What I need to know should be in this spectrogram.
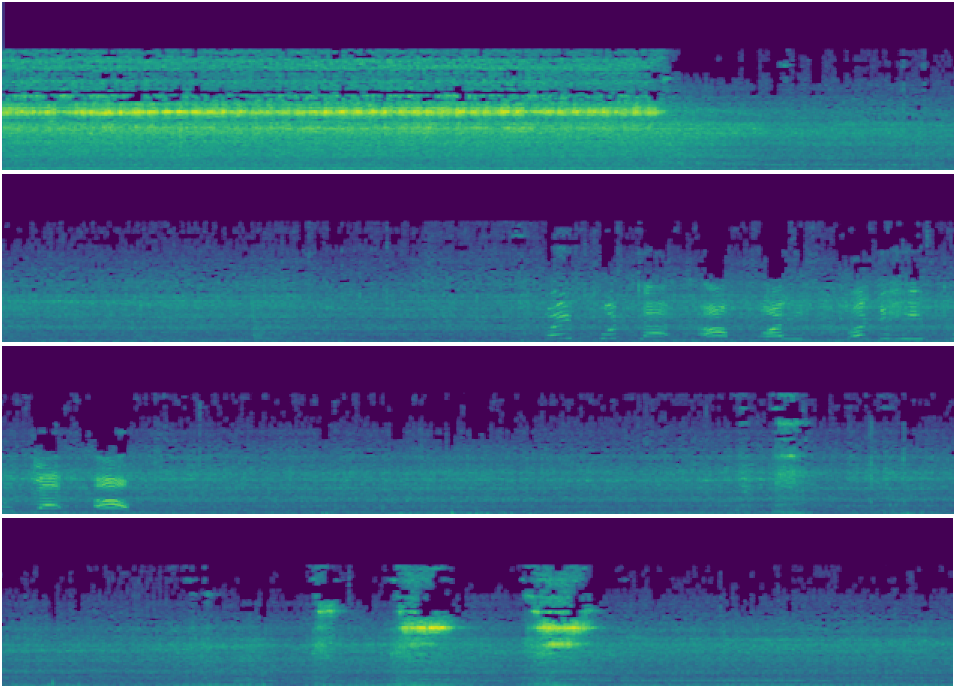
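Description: A heavy snow plow engine rumbles steadily nearby.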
